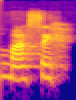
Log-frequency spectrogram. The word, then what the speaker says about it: Mbok Mase: Tapi ini tuh masih. Jadi ngomongnya itu kayak ada H-nya di belakang. M-A-S-I-H, kayak masih gitu loh.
